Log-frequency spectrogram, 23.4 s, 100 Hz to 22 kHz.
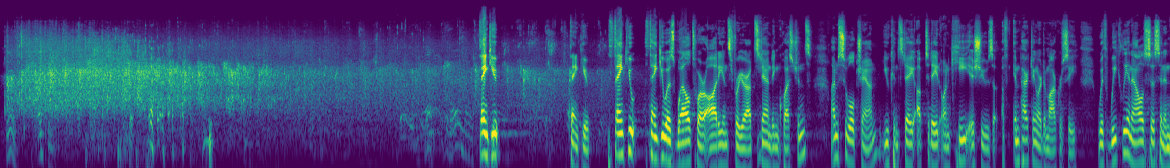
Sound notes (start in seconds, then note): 0.1 attendees applauding; 10.8 attendees applauding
